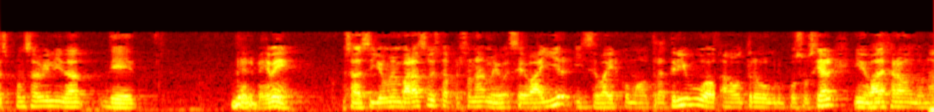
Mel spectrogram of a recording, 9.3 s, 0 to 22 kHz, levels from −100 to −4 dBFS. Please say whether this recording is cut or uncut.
cut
